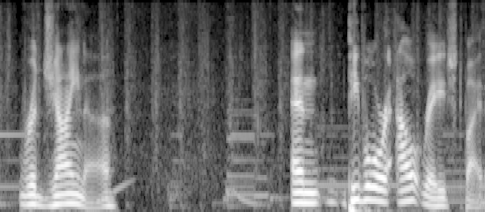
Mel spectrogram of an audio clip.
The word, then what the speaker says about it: Regina: The city that rhymes with fun, Regina.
